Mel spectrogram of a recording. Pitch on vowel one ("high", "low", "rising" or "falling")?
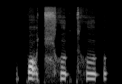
falling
